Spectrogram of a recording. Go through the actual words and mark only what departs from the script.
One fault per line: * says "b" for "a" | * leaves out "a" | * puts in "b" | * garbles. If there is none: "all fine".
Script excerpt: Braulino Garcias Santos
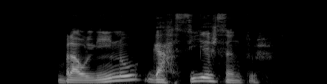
all fine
